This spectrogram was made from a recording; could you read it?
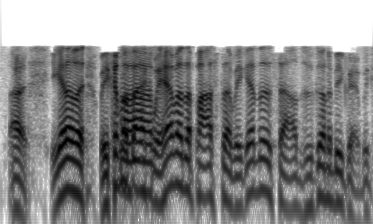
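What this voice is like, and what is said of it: Put-on Italian accent. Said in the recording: “Why couldn't we have Italian accent?”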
